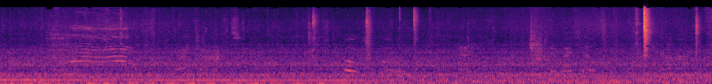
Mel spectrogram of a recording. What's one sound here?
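A jet engine roars steadily from inside a taxiing aircraft cabin.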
